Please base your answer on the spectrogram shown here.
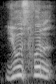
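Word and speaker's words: useful: idea ಇದೊಂದು ಉಪಯುಕ್ತ ಉಪಾಯ ಯೂಸ್ಫುಲ್ ಎಂಬುದು ಯು ವಾವಲ್ ಸ್ವರ ಅಕ್ಷರದಿಂದ ಶುರುವಾದರೂ ಅದರ ಉಚ್ಚಾರಣೆ ಯು ಎಂಬ ವ್ಯಂಜನ ಧ್ವನಿಯಿಂದ ಬರುತ್ತದೆ ಹಾಗಾಗಿ ಇಲ್ಲಿ ಎ ಬಳಸುತ್ತೇವೆ ಇಲ್ಲಾದ್ರೆ ಇದು ಏನಾಗಿರಬೇಕಿತ್ತು ಇಟ್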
